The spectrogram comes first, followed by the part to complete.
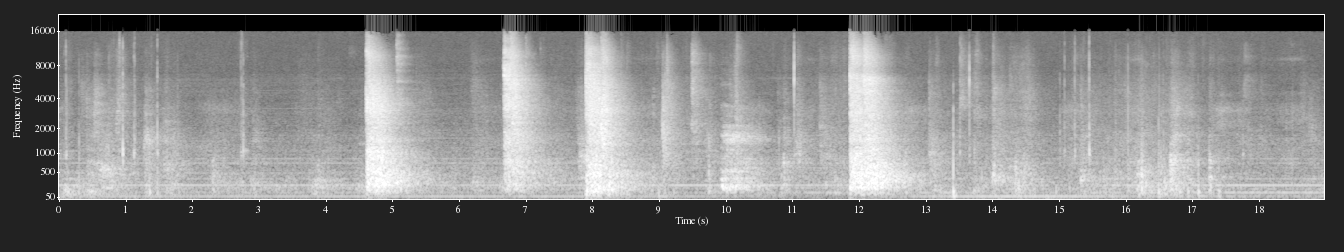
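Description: Four loud, sharp shots from airsoft guns, each ringing out in the big hall for about a second. The first comes about four and a half seconds in, the next two follow at roughly two-second spacing, and the last comes near twelve seconds. Softer knocks fall between them.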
